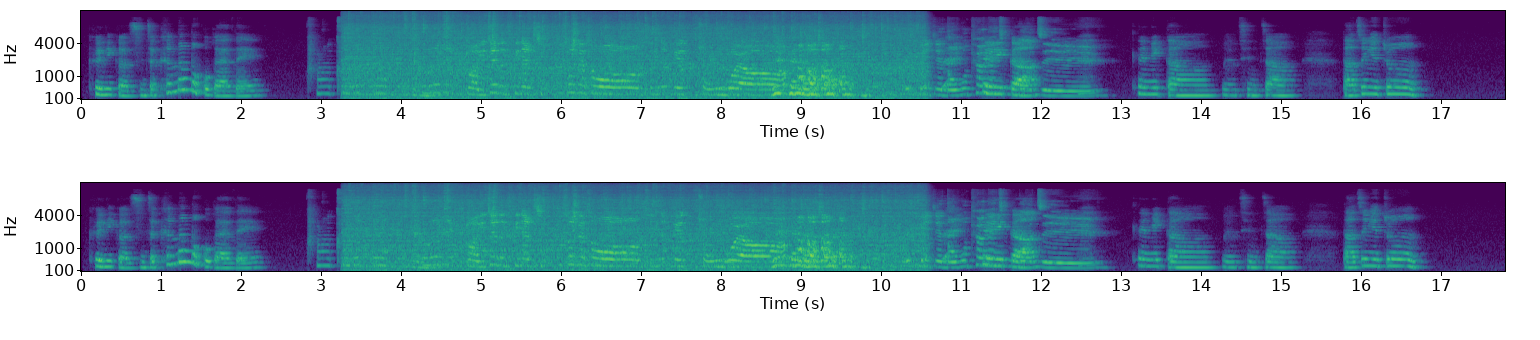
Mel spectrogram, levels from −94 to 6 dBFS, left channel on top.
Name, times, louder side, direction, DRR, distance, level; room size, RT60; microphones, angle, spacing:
voice 1, 0.2-2.3 4.1-4.5 7.9-8.2 8.6-11.0 11.3-12.0 12.4-12.7 13.2-15.2 15.8-16.7, left 1 dB, 70° left, 0 dB, 1.6 m, -28 dB
voice 2, 2.9-9.6 10.3-12.8, right 1 dB, 5° right, 2 dB, 0.4 m, -27 dB
Rain, 3.2-10.6, equal, 15° left, 0.8 m, -28 dB
4.3 x 2.6 x 3.1 m, 0.31 s
head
